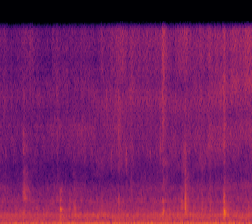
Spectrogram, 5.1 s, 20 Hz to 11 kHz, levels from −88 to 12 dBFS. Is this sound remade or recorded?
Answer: remade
